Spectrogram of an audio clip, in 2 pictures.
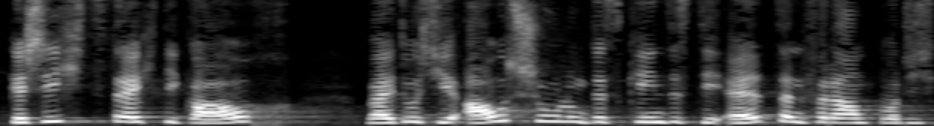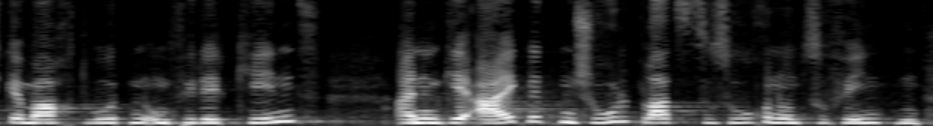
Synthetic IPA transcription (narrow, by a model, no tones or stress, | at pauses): ɡ̥əʃɪçt͡stʁɛçtɪɡaʊx | vaɪldʊɾçd̥iːʔaʊsʃuːlʊŋdɛskʰɪndəsd̥iːʔɛltənfɛʁantvɔtlɪçɡ̥əmaχtvʊɐdn̩ʊmfyːɾiːɐkʰɪnd | ʔaɪnənɡəʔaɪɡnətn̩ʃuːlplat͡st͡suzuːxənʊnt̚t͡sufɪndn̩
